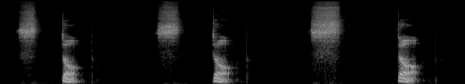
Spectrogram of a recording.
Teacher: when that unaspirated t sound comes after a s, it sounds more like a d.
